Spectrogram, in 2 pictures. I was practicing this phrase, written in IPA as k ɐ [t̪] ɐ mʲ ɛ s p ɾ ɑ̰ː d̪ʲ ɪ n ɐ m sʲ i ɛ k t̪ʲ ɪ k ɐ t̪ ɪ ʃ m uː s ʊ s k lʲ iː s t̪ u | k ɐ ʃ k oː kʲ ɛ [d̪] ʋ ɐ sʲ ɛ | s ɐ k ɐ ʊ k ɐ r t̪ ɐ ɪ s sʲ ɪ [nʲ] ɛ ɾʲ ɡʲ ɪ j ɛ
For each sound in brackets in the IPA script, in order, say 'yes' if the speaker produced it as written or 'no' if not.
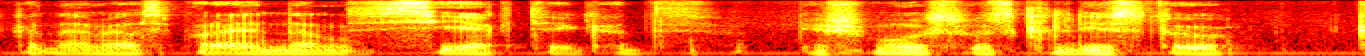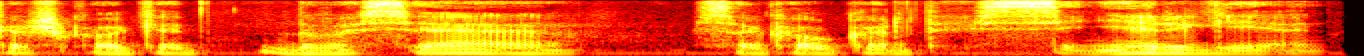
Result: no, yes, yes

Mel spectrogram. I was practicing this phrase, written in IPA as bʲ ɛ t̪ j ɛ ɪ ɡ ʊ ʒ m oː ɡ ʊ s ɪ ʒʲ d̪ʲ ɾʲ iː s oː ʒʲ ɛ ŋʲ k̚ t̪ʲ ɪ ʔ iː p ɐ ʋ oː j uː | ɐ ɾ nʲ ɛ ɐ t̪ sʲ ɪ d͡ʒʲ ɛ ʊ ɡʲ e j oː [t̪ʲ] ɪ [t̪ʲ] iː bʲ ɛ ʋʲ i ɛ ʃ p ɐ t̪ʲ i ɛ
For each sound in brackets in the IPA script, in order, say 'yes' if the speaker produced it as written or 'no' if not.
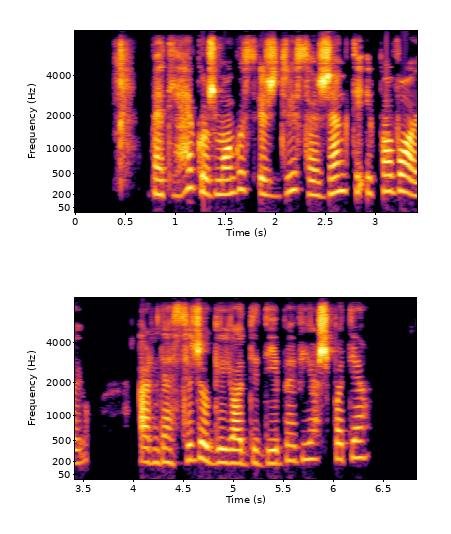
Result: no, no

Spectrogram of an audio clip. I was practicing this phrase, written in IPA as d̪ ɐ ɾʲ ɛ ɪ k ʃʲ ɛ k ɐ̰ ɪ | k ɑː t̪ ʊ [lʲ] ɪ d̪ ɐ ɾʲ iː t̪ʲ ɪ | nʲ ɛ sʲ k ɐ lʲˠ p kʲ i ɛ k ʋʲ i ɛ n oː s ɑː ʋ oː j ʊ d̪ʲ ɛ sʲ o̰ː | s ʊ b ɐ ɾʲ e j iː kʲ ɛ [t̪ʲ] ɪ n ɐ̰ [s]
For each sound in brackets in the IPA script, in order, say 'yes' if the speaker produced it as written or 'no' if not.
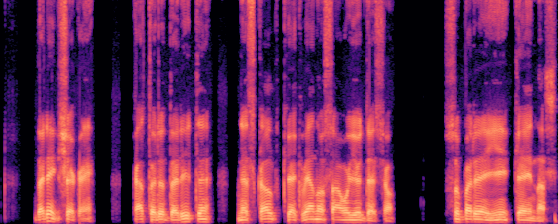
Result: no, no, yes

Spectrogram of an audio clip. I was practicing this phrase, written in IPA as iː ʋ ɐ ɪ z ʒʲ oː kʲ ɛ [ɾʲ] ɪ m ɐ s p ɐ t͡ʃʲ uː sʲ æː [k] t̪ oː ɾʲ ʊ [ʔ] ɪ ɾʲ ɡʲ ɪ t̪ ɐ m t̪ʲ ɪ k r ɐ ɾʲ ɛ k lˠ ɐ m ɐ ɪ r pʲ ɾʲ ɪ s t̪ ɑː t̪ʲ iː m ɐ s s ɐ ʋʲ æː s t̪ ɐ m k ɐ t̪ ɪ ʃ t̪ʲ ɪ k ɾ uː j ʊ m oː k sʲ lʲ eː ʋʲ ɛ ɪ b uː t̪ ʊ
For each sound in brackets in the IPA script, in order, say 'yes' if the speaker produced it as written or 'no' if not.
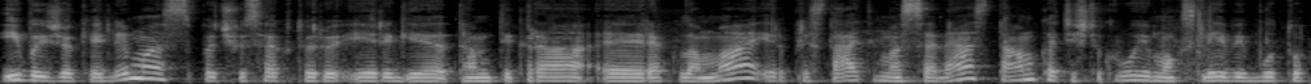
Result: no, yes, yes

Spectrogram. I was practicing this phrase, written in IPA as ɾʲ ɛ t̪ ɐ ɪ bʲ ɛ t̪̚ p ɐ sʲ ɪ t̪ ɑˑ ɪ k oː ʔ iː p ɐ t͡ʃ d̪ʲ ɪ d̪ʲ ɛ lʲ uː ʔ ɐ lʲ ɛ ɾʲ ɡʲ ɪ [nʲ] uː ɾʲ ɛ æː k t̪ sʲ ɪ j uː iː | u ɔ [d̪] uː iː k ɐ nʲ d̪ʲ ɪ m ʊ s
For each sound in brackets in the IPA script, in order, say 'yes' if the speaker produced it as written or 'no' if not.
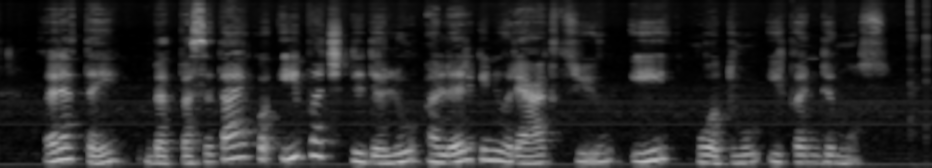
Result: yes, yes

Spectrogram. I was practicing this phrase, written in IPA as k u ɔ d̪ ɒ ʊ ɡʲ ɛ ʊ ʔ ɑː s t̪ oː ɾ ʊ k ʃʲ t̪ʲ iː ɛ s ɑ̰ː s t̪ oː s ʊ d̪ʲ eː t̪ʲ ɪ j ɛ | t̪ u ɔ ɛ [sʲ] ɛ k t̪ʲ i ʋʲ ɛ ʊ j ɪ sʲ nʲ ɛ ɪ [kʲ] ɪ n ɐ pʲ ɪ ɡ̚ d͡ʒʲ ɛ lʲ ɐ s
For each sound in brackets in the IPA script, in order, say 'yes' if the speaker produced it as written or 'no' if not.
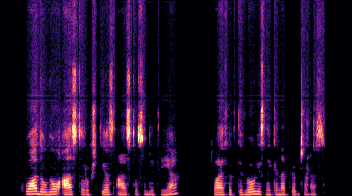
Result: no, yes

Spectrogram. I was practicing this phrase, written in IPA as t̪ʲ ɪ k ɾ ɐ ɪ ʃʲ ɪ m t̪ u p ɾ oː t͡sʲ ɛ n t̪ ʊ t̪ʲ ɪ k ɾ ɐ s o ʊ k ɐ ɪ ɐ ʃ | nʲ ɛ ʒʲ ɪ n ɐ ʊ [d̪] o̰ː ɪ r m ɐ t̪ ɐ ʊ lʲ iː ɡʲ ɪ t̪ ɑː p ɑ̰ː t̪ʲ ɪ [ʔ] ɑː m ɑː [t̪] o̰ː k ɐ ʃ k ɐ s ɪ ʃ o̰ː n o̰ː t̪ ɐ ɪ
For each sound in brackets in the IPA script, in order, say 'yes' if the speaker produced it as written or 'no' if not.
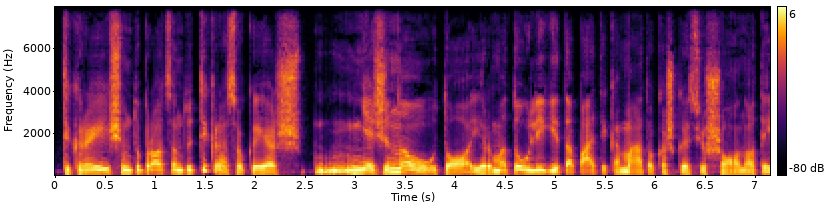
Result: no, no, yes

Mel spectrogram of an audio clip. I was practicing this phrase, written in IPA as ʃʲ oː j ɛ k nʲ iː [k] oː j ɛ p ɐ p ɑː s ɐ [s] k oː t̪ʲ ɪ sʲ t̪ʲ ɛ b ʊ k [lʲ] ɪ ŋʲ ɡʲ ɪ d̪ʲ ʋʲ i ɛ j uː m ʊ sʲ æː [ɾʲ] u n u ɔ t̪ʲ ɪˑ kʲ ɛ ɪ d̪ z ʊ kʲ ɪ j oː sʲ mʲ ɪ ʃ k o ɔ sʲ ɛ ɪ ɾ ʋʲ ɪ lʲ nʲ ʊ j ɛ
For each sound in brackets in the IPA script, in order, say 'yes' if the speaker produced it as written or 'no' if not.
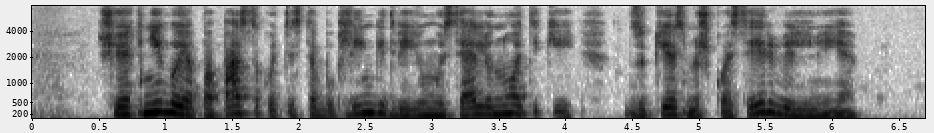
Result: no, no, yes, no

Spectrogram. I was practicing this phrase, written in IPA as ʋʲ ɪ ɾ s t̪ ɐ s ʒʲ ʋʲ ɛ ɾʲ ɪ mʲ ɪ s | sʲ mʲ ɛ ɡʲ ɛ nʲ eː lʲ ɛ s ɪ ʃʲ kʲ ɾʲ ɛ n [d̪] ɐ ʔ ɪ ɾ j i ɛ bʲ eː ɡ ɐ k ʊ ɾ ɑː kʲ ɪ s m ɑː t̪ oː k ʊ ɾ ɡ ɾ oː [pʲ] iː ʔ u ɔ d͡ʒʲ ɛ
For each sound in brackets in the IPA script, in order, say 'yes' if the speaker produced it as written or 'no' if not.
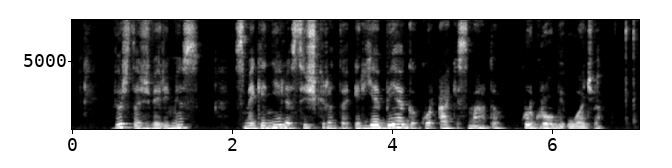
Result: no, no

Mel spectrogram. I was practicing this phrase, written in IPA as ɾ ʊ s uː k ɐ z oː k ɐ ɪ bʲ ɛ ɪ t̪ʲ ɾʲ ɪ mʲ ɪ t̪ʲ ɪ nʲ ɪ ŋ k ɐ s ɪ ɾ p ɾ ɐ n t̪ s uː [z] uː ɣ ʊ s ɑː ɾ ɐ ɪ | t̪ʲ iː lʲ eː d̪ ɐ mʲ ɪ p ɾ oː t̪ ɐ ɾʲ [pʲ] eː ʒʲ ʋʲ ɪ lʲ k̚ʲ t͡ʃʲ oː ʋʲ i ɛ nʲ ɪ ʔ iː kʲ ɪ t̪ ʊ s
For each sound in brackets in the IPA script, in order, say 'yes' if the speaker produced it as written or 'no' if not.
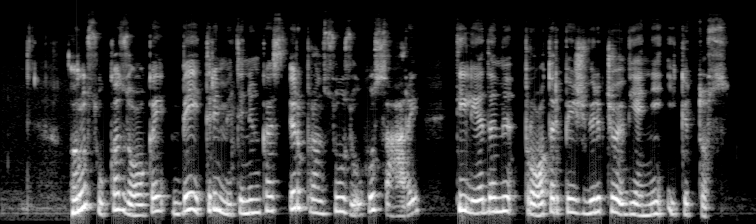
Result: yes, yes

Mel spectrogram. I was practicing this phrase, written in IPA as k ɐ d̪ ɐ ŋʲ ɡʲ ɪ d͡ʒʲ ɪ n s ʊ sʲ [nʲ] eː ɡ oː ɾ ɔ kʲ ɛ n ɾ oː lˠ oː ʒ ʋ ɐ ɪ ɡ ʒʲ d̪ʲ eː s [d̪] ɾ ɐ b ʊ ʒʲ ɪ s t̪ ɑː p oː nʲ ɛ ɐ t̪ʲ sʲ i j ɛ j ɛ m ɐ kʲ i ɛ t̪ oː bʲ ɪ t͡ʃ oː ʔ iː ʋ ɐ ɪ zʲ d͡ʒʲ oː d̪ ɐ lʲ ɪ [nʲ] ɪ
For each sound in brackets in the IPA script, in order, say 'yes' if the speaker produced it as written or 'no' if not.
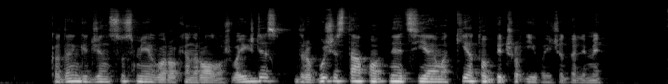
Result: no, yes, no

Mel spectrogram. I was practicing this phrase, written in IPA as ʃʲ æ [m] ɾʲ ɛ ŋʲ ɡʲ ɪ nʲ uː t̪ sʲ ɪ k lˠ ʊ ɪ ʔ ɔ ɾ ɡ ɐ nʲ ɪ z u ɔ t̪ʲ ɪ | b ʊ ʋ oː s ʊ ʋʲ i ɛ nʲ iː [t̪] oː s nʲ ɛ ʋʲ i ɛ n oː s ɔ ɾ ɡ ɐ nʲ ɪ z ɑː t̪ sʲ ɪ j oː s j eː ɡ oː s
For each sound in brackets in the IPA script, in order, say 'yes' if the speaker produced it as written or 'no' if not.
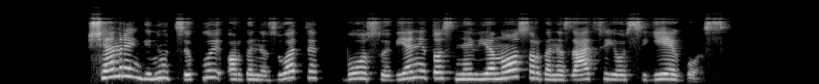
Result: yes, yes

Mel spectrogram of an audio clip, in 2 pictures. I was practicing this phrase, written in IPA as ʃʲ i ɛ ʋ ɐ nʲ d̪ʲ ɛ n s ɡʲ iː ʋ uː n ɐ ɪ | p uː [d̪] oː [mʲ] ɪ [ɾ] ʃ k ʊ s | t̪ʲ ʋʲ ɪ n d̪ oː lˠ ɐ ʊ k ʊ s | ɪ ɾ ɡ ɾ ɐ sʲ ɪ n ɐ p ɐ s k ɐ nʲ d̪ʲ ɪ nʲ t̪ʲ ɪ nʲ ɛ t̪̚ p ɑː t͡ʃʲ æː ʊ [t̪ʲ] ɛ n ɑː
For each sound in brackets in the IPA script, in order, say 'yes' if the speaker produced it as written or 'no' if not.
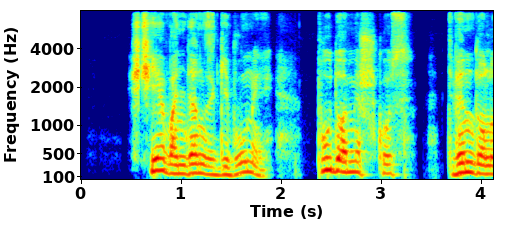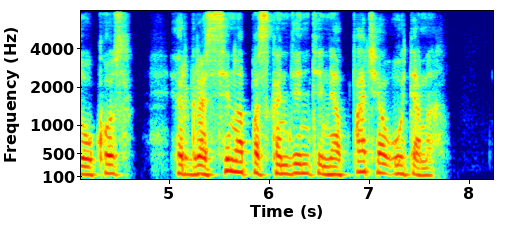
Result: yes, yes, no, yes

